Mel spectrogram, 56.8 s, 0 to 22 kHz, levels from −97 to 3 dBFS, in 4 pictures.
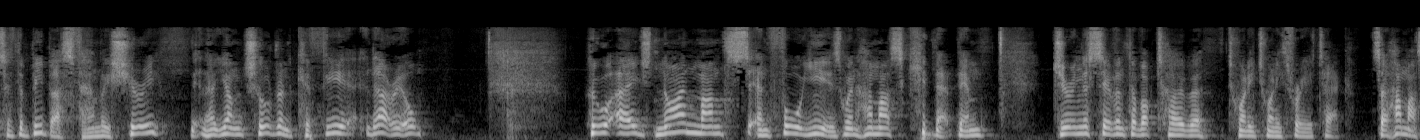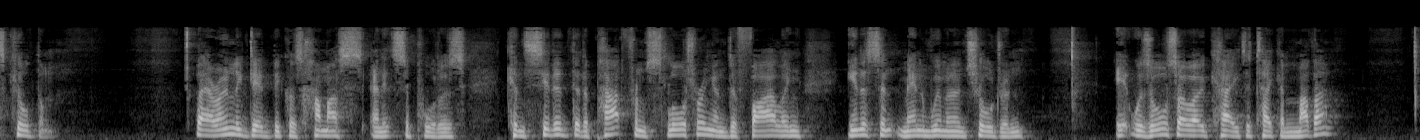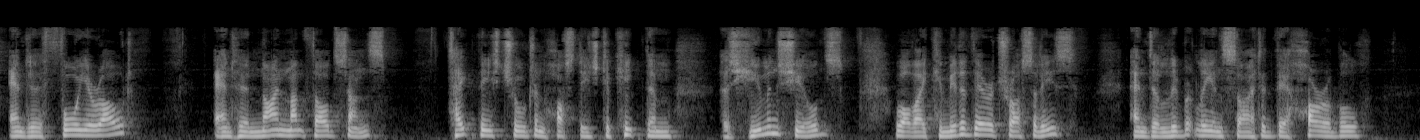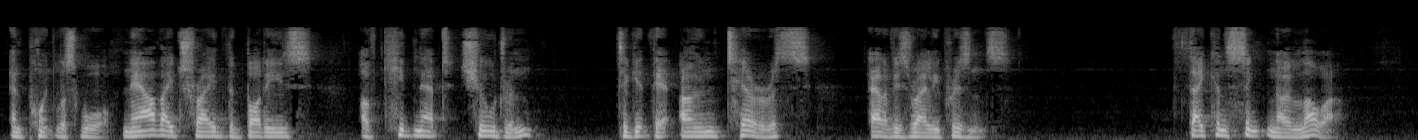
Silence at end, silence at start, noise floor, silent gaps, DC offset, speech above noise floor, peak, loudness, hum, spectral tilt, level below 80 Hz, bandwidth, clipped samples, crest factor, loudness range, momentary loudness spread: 0.8 s; 0 s; -74 dBFS; none; under 0.1%; 46 dB; -8 dBFS; -30 LUFS; none; -5.5 dB/octave; -62 dBFS; 10 kHz; under 0.1%; 22 dB; 4 LU; 11 LU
